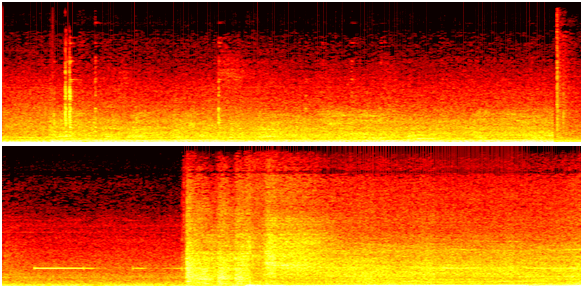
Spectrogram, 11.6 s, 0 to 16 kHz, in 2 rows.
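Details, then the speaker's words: Honda S2000 just after a Clutch Masters FX300 clutch and new release bearing install; engine catches and settles into a low rumble with a harsh grinding rasp right after starting. Starter staying engaged, a common reason for starter replacement. "That noise you hear after it starts, that's the starter hanging out. We hear that a lot. We replace a lot of starters because of that."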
